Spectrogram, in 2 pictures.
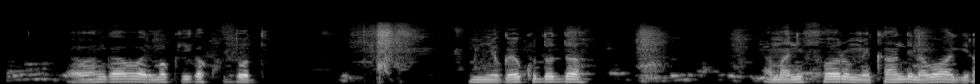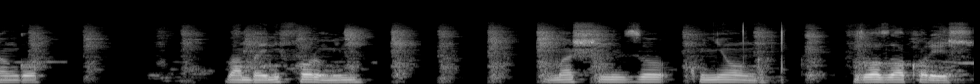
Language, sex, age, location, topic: Kinyarwanda, male, 18-24, Musanze, education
